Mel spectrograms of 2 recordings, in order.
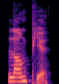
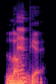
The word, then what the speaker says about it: Lampje: In Dutch, it's Lampje. Lampje.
